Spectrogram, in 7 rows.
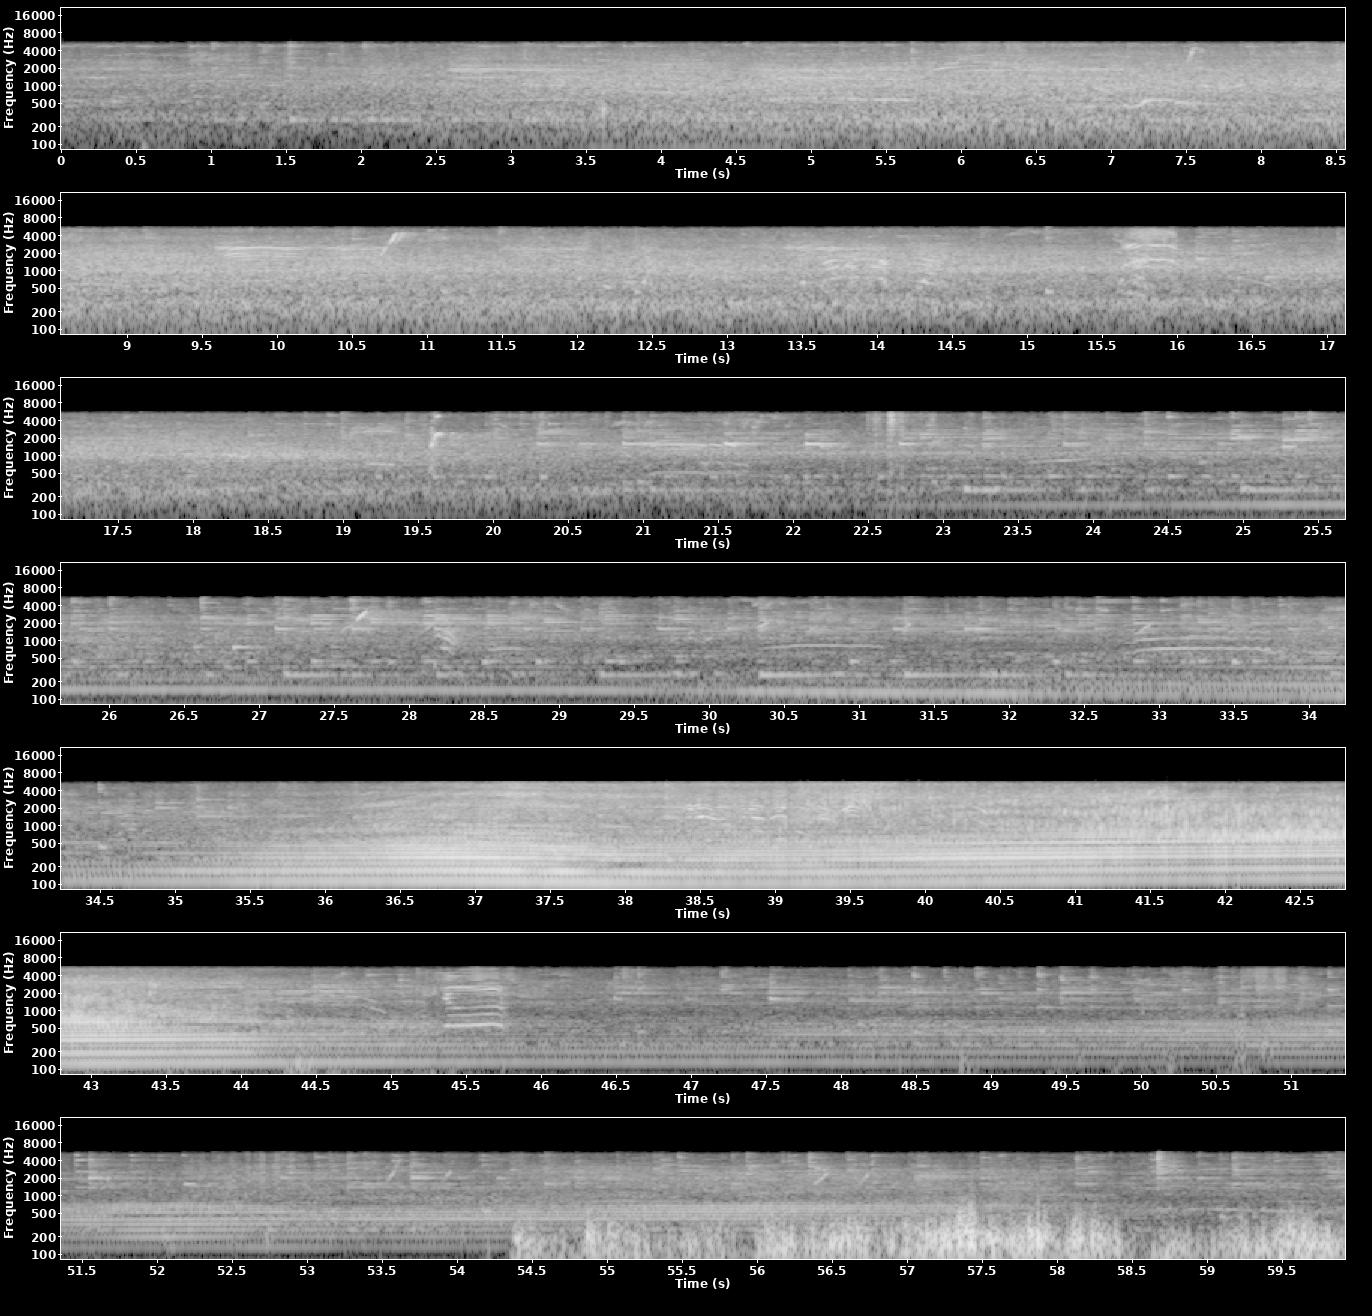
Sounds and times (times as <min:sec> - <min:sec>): Motorcycle: 0:00.0 - 0:59.9
Sheep: 0:02.4 - 0:17.0, 0:29.9 - 0:34.9.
